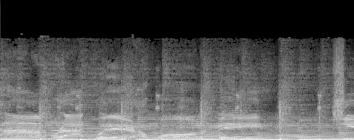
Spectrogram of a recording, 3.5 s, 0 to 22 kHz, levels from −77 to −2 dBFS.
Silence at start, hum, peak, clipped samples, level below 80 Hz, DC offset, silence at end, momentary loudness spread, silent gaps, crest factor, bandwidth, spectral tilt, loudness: 0 s; none; 0 dBFS; under 0.1%; -18 dBFS; under 0.1%; 0 s; 3 LU; none; 12 dB; 16.5 kHz; -4.5 dB/octave; -12 LUFS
